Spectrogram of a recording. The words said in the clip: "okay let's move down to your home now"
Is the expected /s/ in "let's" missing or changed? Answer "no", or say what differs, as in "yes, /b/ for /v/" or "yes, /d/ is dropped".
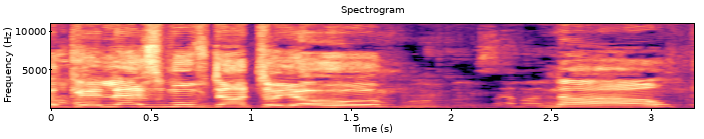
no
